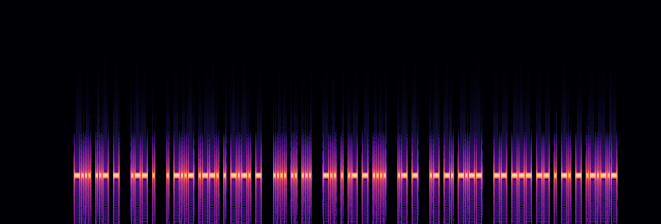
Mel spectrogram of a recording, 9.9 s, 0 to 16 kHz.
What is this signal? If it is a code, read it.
Morse code, heard as a keyed tone, about 44 wpm, 700 Hz. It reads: BUT WE EXPECT HIS DEATH AT ANY MOMENT.
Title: Sentences from Top 1100 Words 45wpm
